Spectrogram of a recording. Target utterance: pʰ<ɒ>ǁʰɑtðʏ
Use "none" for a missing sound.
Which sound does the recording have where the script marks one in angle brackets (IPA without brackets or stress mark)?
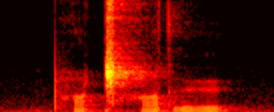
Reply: ɑ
